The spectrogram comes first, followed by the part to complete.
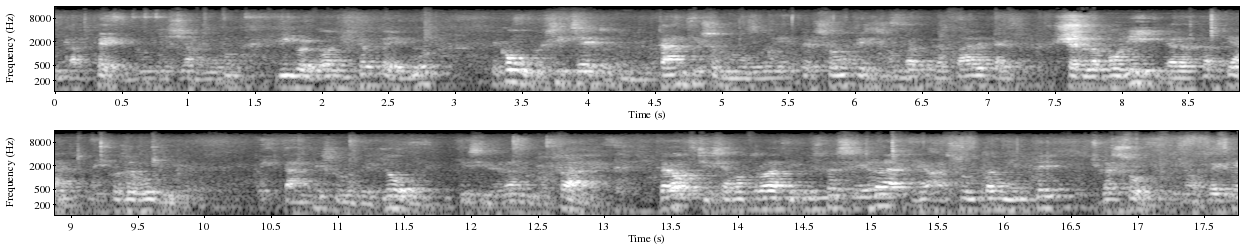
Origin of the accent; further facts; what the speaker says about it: Emilia-Romagna, Italy; now in Como, Italy; Io vengo dall'Emilia, va bene, e conosco tante città dell'Emilia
